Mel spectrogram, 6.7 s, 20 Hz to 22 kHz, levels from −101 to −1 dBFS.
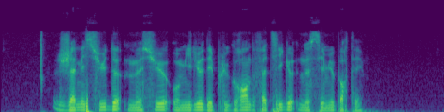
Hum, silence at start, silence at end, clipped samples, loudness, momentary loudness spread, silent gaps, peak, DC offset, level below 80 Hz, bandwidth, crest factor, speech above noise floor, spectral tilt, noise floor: none; 0.6 s; 1.15 s; under 0.1%; -27 LUFS; 13 LU; none; -4 dBFS; under 0.1%; -40 dBFS; 7 kHz; 24 dB; 50 dB; -7 dB/octave; -76 dBFS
